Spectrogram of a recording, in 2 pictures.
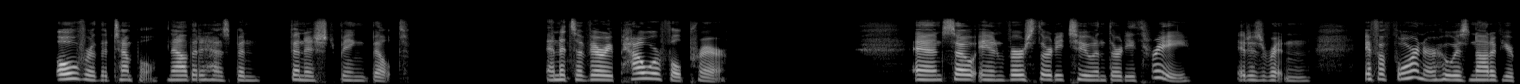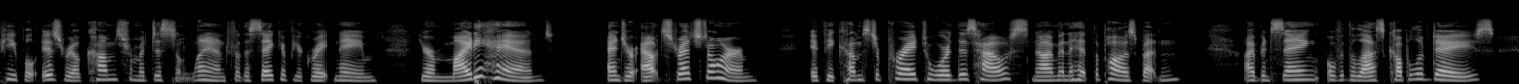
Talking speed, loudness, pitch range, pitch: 160 wpm, -26 LUFS, 195-235 Hz, 210 Hz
